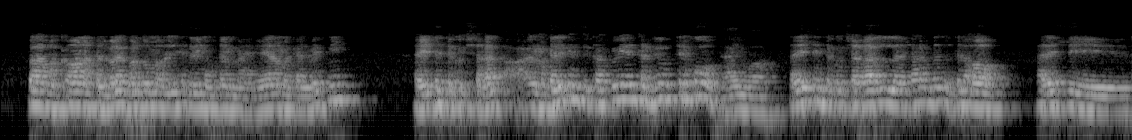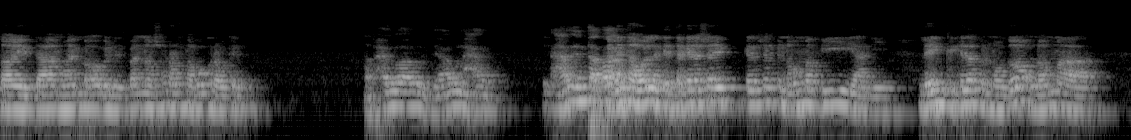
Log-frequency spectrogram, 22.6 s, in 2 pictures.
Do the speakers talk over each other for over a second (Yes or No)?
No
